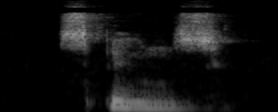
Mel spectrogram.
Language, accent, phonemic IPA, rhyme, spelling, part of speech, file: English, Southern England, /spuːnz/, -uːnz, spoons, adjective / noun / verb, LL-Q1860 (eng)-spoons.wav
- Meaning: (adjective) Foolishly infatuated with; having a romantic crush on (used with on); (noun) 1. A child's card game 2. A pair of spoons used as a musical instrument by tapping them on parts of the body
